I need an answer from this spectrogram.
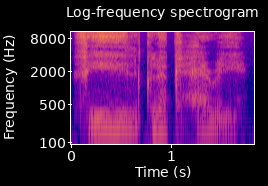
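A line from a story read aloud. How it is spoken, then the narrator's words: Murmured. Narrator (German): murmelte er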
